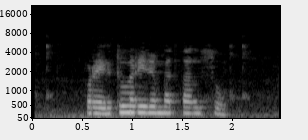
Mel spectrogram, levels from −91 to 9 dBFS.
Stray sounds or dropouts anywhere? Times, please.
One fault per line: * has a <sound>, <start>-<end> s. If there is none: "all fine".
all fine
